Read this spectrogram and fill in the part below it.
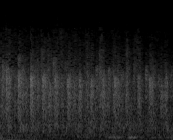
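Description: An audience claps for Representative Lee at a gathering of US senators and House members, with faint, steady, evenly paced clapping from a distance and no voices over it.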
